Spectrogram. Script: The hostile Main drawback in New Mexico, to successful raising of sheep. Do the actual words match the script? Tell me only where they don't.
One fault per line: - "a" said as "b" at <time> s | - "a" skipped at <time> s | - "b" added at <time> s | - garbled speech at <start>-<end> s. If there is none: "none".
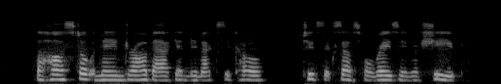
none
